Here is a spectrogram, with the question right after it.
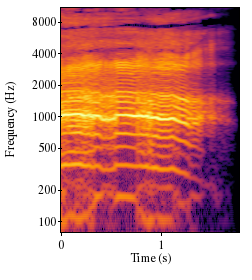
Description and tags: Scream Male 01
A male scream of panic and pain sound to be used in horror games. Useful for setting the evil mood, or for when human characters are dying.
epic, fantasy, fear, frightening, frightful, game, gamedev, gamedeveloping, games, gaming, indiedev, indiegamedev, male, rpg, scary, scream, sfx, terrifying, video-game, videogames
